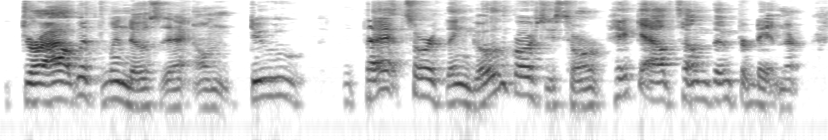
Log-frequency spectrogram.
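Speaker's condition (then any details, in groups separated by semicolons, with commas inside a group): Non-traumatic brain injury (abscess)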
